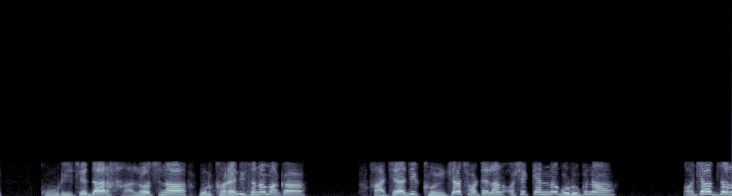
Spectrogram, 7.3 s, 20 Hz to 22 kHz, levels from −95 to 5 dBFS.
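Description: AMR comfort noise fills three pauses in the speech: 0.02 to 0.42 s, just before "कुडीचें दार"; 3.22 to 3.60 s, ahead of "हाचे आदीं खंयच्याच होटॅलांत"; and 6.32 to 6.84 s. Each time the phone judged the talker silent and stopped sending speech frames, so the receiver substituted a smooth synthetic hiss for the real background. On a spectrogram these gaps show as flat, featureless noise that starts and stops abruptly. The band-limited narrowband channel, with light codec colouring, sounds consistent with the 12.2 kbps AMR mode.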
